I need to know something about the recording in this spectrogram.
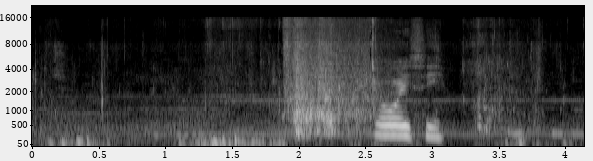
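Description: A fishing net splashes down onto water.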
